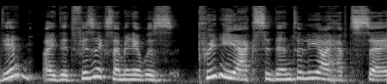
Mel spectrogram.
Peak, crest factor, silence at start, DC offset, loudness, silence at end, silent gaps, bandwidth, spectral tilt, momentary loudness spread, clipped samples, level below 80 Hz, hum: -2 dBFS; 14 dB; 0 s; under 0.1%; -16 LUFS; 0 s; none; 16.5 kHz; -3 dB/octave; 6 LU; under 0.1%; -56 dBFS; none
